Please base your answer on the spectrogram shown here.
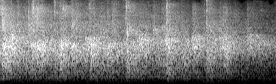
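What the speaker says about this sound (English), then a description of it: "let's give that some applause" Audience applause at a reproductive justice symposium, a steady dense wash of many hands clapping that fills the whole stretch at even loudness, with no talk over it.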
